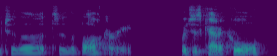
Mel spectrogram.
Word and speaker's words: Valkyr: attached to it but instead of Valkyrie which is how we use a pronounce it I just call them the valkyr v-a-l Latin evolve which is probably more of the Nordic pronunciation uh the valkyr so and it's just basically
